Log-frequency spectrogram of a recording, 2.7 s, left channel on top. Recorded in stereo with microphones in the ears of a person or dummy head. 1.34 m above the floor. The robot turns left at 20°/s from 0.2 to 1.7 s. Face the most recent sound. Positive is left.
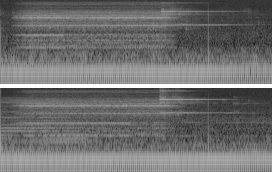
turn(degrees=-70)  # may be behind; listen again after turning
